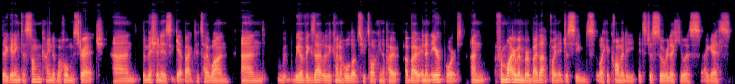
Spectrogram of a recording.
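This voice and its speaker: A man's voice: low-pitched, steady tone, normal speed, hardly any pauses. A man hosting a casual book discussion, hesitant and often rambling as he corrects himself. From Scotland. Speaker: podcast host.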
